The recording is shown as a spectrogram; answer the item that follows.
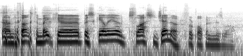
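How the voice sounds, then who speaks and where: A man's voice: on the high side, lively intonation, normal speed, a little mellow, no room sound. Man hosting a casual livestream. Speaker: livestream host. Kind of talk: casual sign-off chat to guests and viewers.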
